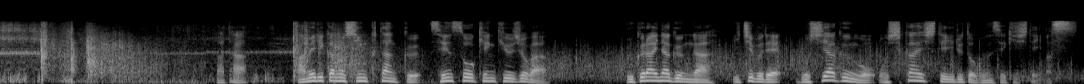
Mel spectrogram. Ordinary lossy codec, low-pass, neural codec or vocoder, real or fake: none; none; none; real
